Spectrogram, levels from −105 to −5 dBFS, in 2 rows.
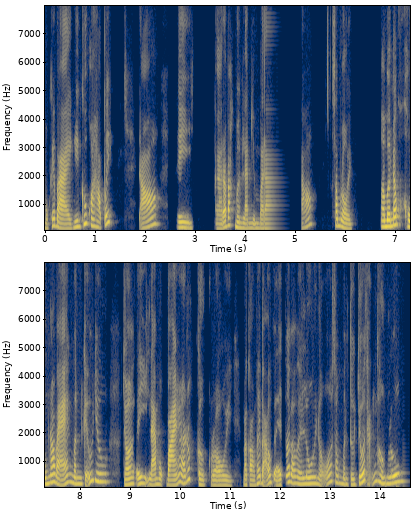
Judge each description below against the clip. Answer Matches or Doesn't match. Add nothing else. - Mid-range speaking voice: Doesn't match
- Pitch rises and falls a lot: Matches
